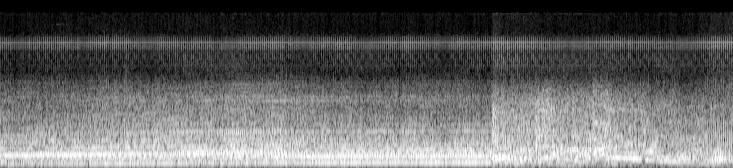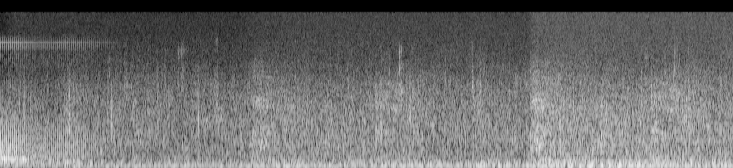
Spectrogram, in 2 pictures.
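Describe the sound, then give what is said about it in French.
A car engine hums steadily, then its pitch sinks as the car slows and pulls to a stop on boulevard Saint-Germain in Paris, in front of an upscale apartment building, leaving a low idle and outdoor ambience. “arrivé à Paris, il va arrêter la voiture, boulevard Saint-Germain, devant un immeuble cossu.”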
